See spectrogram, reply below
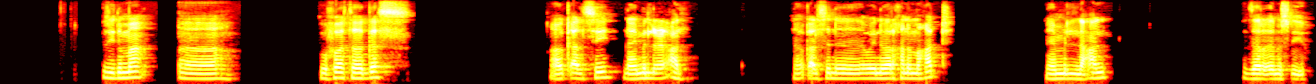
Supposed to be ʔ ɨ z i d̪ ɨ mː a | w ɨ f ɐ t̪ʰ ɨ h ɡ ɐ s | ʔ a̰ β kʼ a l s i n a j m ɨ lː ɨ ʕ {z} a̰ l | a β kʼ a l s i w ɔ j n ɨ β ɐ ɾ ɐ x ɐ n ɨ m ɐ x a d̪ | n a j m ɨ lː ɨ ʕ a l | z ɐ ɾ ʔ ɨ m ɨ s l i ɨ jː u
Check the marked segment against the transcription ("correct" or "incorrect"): incorrect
